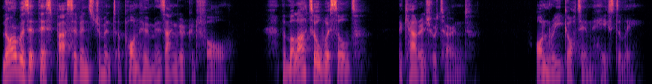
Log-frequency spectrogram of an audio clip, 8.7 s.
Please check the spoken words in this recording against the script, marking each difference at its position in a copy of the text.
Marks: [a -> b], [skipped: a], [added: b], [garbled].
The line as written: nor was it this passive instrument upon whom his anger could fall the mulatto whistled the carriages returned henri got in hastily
nor was it this passive instrument upon whom his anger could fall the mulatto whistled the [carriages -> carriage] returned henri got in hastily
